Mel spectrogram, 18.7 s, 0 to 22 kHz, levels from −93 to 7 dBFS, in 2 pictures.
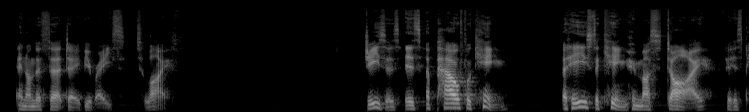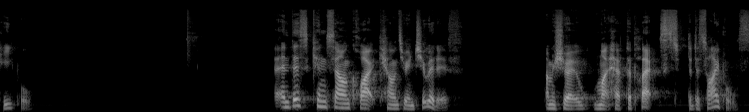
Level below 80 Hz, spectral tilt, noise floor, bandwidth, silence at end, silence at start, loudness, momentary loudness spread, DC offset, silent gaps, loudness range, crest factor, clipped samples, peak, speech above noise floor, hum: under -90 dBFS; -3 dB/octave; under -90 dBFS; 15.5 kHz; 0 s; 0.2 s; -38 LUFS; 16 LU; under 0.1%; none; 14 LU; 30 dB; under 0.1%; -12 dBFS; over 51 dB; none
